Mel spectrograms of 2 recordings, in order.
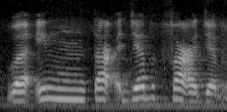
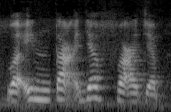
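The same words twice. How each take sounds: First: The final consonant is pronounced separately. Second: The final consonant merges into the next sound. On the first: "yang berbunyi"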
